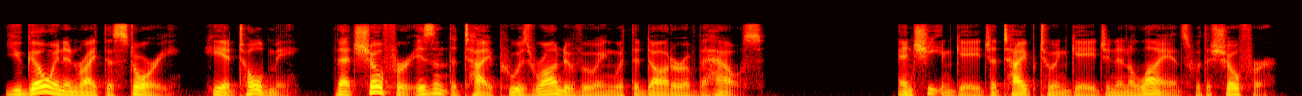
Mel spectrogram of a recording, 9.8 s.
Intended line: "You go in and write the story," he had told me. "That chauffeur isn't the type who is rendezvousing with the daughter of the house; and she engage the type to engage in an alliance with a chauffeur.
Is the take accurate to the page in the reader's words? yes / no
yes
